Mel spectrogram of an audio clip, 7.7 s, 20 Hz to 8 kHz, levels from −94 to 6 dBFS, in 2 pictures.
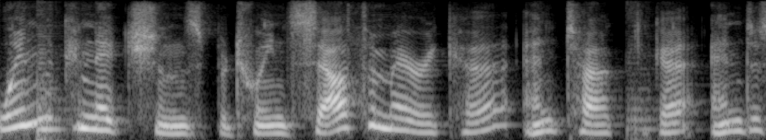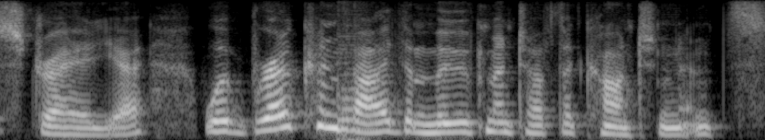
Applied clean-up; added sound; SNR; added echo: neural separator model SepFormer DNS4.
